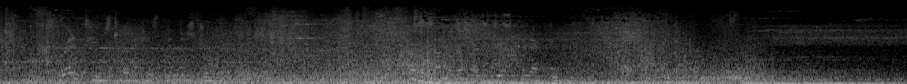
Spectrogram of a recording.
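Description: A game's base crystal shatters with a loud explosion.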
